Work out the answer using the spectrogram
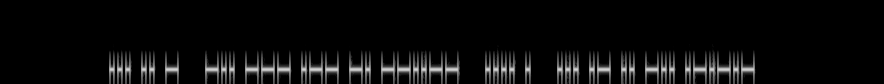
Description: Morse code, heard as a keyed tone, about 30 wpm, 700 Hz. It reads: SIT DOWN, HE SAID.
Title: Sentences from Top 500 Words 30wpm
